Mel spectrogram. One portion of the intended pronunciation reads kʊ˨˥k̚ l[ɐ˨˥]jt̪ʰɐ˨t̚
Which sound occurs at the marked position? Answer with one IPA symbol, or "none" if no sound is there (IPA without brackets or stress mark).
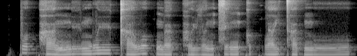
ɐ˨˥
